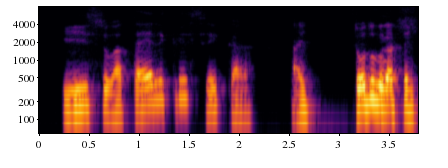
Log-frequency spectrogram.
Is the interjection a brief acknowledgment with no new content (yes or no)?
yes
